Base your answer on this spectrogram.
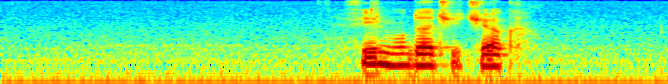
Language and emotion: Russian, sad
